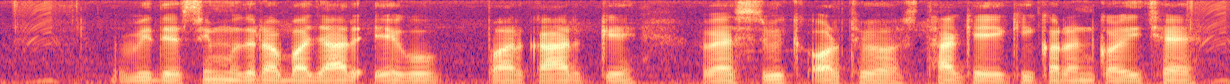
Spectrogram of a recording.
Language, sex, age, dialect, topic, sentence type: Magahi, male, 25-30, Western, banking, statement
